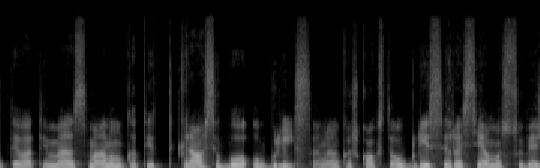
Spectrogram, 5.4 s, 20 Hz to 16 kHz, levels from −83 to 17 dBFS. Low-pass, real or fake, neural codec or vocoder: 14.4 kHz; fake; autoencoder, 48 kHz, 32 numbers a frame, DAC-VAE, trained on Japanese speech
